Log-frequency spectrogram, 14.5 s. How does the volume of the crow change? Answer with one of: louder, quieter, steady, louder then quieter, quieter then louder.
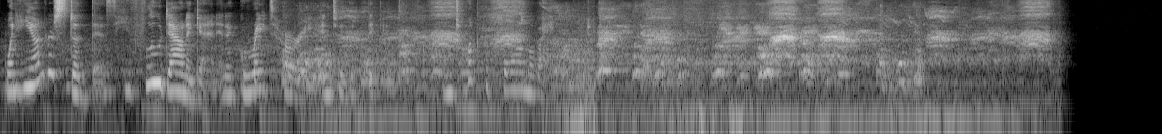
louder then quieter.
